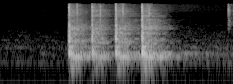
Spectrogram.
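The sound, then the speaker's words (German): Four quick, crisp computer mouse clicks in an irregular burst, followed after a short pause by one fainter click; no one speaks. “Ähm, man hört dich die ganze Zeit klicken im Hintergrund.”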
